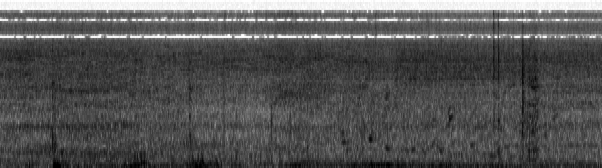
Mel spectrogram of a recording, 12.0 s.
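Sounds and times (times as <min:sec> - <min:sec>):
vehicles idling: 0:00.0 - 0:12.0
sharp thump: 0:01.0 - 0:01.4.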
